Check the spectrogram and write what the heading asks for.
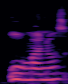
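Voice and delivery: "humanos" wrongly stressed on first syllable, HU-ma-nos; misplaced stress. Shown as a demonstration. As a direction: punch the opening "hu" of "humanos". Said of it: "no digo ni humanos".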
